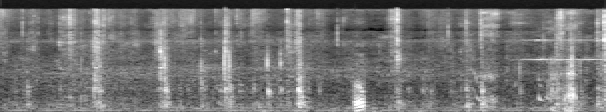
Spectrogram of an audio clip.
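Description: A screwdriver turns a screw.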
